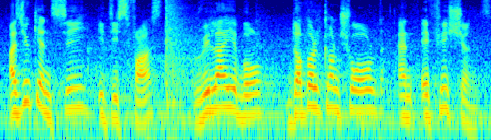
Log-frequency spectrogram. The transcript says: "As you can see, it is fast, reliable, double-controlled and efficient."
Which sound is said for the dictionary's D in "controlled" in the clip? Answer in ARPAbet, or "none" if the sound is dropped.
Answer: D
